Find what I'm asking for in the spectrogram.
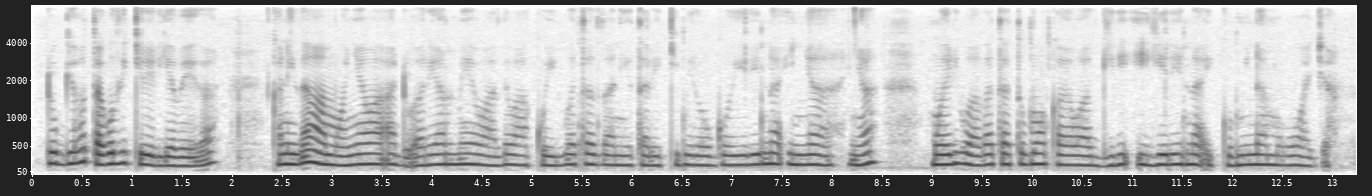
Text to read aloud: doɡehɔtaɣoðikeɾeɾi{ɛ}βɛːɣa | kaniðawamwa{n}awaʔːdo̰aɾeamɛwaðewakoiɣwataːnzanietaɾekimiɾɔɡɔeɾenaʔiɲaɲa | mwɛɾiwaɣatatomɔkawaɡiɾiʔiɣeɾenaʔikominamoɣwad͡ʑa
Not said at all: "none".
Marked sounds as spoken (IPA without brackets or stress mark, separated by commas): a, ɲ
